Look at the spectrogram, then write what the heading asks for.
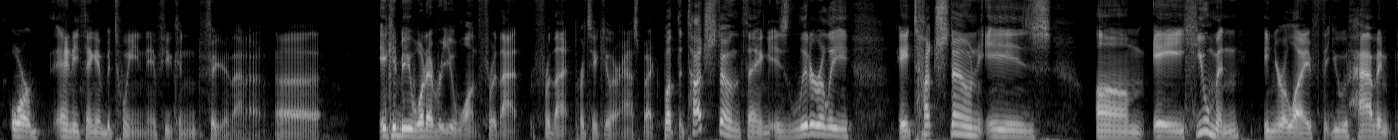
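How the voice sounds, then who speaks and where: Guy podcast host just chatting, medium pitch, rambly and hesitant, kinda sweary, really dry sound. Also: a bit bright, no room sound. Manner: rambling, hesitant, searching for words; casual swearing. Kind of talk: casual tabletop roleplaying discussion.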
